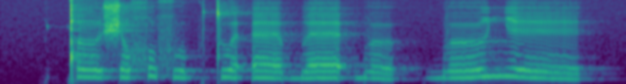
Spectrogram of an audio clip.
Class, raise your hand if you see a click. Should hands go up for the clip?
yes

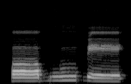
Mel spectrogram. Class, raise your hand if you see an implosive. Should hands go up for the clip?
yes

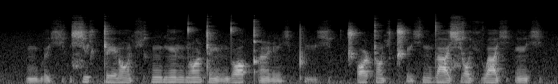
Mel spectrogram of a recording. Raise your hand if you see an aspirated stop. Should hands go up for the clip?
no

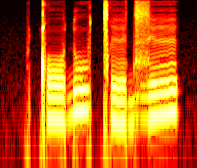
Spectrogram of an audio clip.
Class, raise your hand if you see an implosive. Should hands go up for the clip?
yes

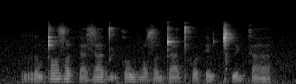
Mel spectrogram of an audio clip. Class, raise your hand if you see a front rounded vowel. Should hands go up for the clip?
no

